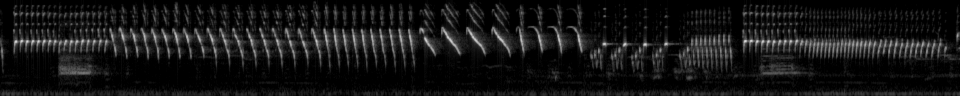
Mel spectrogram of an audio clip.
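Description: A Belgian canary sings a fast, high run of rolling trills and quick repeated chirps, shifting from one rapid note series to the next.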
